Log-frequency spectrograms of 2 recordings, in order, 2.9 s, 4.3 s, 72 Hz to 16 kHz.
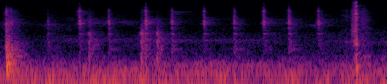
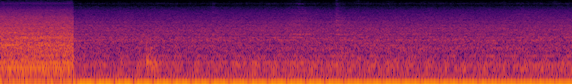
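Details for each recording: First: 3.6L Pentastar, cylinder number four: a loose intake-side rocker arm rocked by hand gives sharp irregular metal clicks; excess valve train play blamed for the misfire, and the exhaust side also shows play, before rocker arm and lifter replacement. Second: 2017 Jeep Wrangler 3.6L Pentastar, 46,000 miles, after rocker arm and lifter replacement for a driver-side ticking: engine catches straight away and settles into a smooth, even idle with no ticking or knocking; normal idle.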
